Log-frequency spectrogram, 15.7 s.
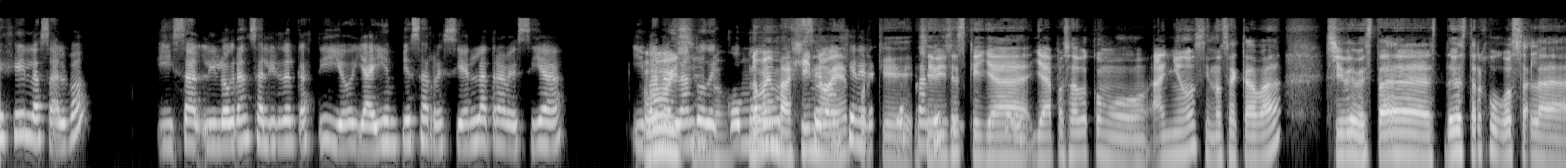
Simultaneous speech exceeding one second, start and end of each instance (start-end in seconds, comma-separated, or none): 6.4-10.3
